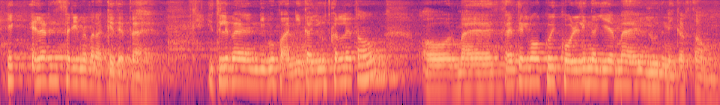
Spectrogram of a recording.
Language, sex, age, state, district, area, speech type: Hindi, male, 60+, Uttar Pradesh, Hardoi, rural, spontaneous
